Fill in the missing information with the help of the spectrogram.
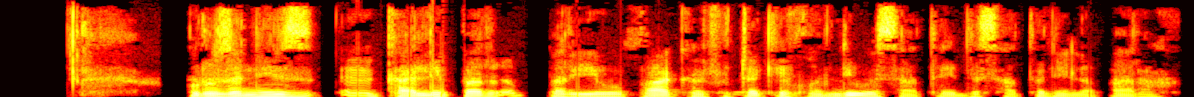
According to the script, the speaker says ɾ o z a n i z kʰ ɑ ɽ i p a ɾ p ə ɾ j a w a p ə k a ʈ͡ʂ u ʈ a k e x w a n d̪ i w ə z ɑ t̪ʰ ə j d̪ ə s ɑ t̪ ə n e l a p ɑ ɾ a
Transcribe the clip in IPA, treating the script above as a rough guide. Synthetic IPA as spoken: ɾ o z a n i z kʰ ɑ l i p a ɾ p ə ɾ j a w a p ɑ k a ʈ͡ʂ u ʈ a k e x w a n d̪ i w ə s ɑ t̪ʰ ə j d̪ ə s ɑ t̪ ə n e l a p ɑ ɾ a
